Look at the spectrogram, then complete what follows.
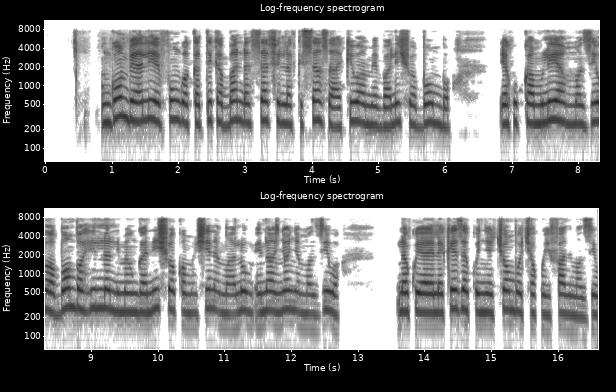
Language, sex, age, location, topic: Swahili, female, 18-24, Wajir, agriculture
